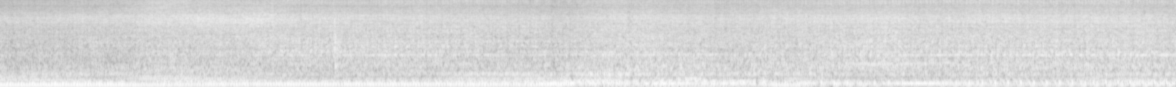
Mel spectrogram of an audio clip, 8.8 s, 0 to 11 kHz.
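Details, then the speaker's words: 2006 Mazdaspeed 6 at startup, recorded from behind the car then the engine bay: lumpy, uneven idle with the beat stumbling and pitch wavering, engine visibly shaking and reeking of fuel; a bad misfire at idle, cause not yet confirmed. "I don't know if you can tell there, but there's like a misfire, like a pretty bad one. Yeah, even the engine was doing one of these jobs. Like the whole thing was shaking a little bit."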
